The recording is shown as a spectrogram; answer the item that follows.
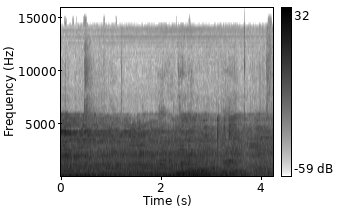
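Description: Loud, dense rumbling noise from the show's recorded soundtrack over the auditorium speakers, swelling to its loudest about halfway through.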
